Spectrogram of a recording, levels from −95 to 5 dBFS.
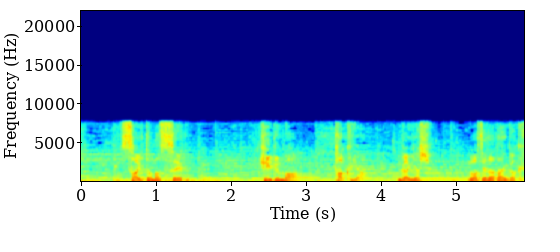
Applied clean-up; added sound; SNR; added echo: none; none; none; none.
